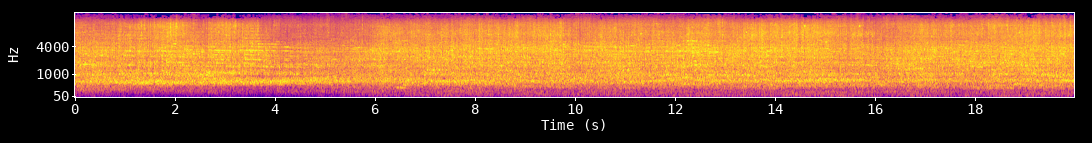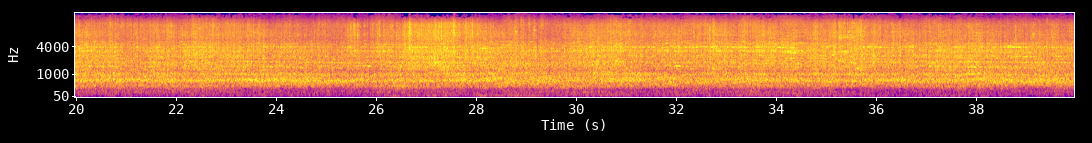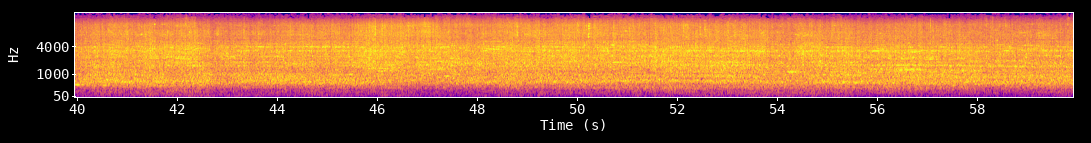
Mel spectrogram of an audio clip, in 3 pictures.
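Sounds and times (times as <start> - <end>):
freight train wheels on rails: 0.0 - 59.9.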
